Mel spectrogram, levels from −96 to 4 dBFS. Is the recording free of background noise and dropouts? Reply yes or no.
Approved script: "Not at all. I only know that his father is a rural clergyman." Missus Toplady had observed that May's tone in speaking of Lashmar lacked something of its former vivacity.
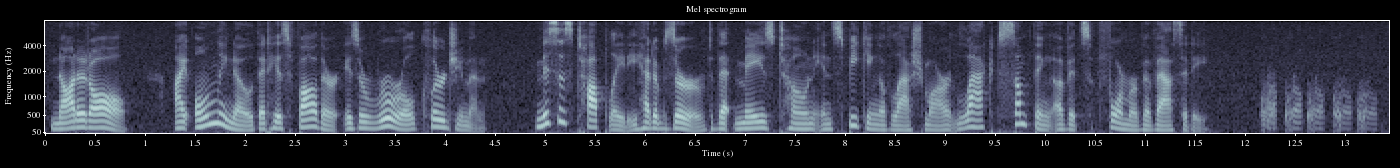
no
